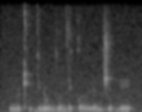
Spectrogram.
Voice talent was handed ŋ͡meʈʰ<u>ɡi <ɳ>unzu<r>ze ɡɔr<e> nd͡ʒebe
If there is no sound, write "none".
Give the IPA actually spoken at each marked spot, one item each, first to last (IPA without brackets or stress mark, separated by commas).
u, ɳ, n, ɘ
